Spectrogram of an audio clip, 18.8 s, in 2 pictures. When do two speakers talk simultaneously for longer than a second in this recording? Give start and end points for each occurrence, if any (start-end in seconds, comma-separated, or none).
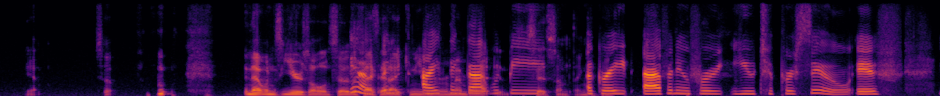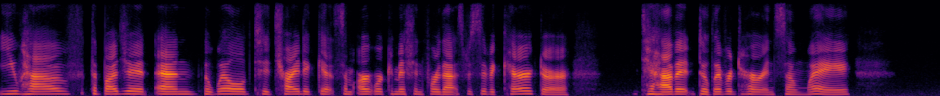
3.5-5.5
